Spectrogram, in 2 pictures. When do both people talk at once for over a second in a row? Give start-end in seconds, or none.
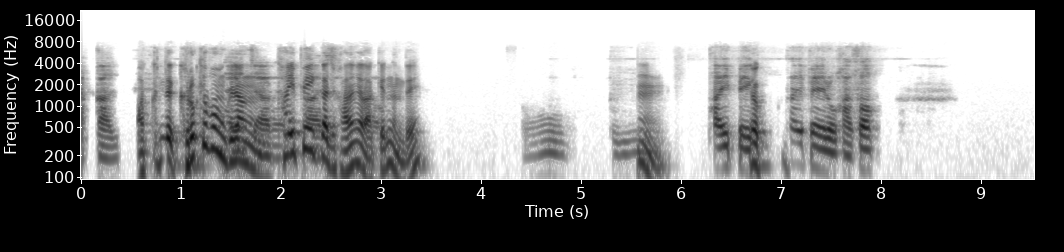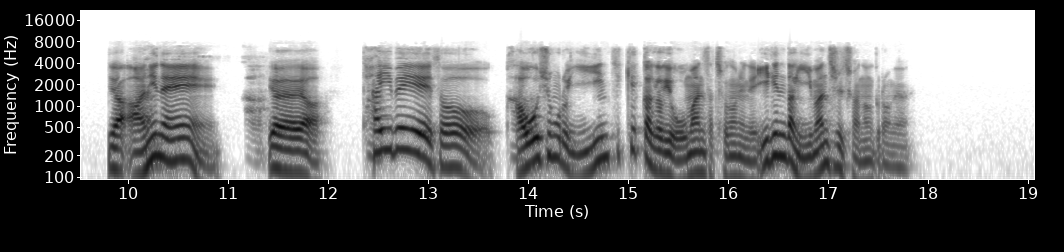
1.4-3.1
